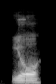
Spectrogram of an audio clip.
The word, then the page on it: yore: British English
